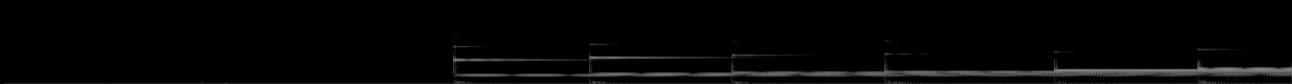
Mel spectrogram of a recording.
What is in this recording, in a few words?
Heavenly Sun A 432hz, Crystal Harp; Crystal-Harp-Ethereal-Wings; Harfa krysztalowa Niebianskie Slonce A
